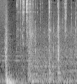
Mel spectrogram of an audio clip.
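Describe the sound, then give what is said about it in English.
Keys jangle in short metallic bursts, opening with a dull thump like a car door or someone settling into a seat, then a few more light rattles, as a family gets into a car. “All right, everybody in the car, let's go.”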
